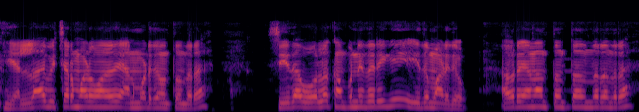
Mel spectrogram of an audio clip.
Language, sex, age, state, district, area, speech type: Kannada, male, 30-45, Karnataka, Bidar, urban, spontaneous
